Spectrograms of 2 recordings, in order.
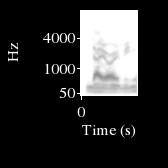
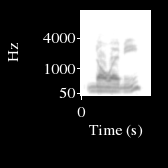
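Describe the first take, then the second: First: The name begins with a 'nay' sound. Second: The name begins with a 'no' sound. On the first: The speaker calls it wrong. "actually did pronounce it no, no, um, Naomi" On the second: The speaker calls it right. "but it is Noemi"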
